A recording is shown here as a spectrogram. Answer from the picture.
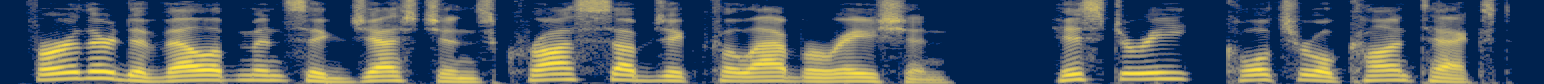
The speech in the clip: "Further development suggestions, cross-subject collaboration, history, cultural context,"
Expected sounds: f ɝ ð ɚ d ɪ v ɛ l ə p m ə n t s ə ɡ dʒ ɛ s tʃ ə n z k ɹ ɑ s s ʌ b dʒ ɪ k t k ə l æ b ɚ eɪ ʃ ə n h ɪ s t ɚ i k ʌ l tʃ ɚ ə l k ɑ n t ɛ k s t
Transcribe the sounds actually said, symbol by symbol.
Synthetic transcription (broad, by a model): f ɝ ð ɚ d ɪ v ɛ l ə p m ə n t s ə ɡ dʒ ɛ s tʃ ə n z k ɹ ɑ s s ʌ b dʒ ɪ k t k ə l æ b ɚ eɪ ʃ ə n h ɪ s t ɚ i k ʌ l tʃ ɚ l k ɑ n t ɛ k s t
